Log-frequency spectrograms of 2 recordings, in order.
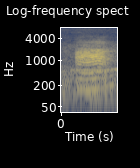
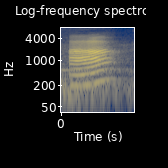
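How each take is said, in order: First: The tone stays low without rising at the end. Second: The tone dips and then rises at the end. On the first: "kita bacanya pakai nada rendah kita aja" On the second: "naiknya biasa"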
